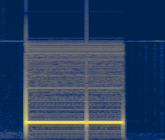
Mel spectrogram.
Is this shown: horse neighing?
no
